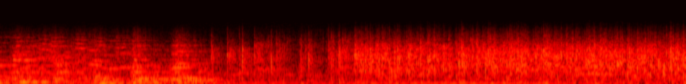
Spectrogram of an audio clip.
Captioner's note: applause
